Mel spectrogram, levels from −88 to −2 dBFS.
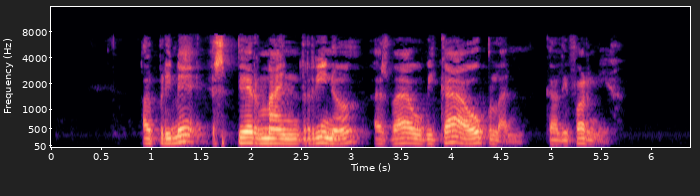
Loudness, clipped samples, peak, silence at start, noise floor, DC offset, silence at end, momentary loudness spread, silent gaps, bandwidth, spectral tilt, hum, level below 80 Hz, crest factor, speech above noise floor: -18 LUFS; under 0.1%; -2 dBFS; 0.9 s; -77 dBFS; under 0.1%; 0.85 s; 15 LU; none; 7.6 kHz; -4.5 dB/octave; none; -58 dBFS; 18 dB; 59 dB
